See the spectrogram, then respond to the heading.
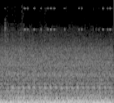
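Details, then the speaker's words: Off throttle, a low, steady helicopter-like throbbing hum comes from the front end under the road rumble and goes away on throttle; the owner lists several possible causes, including loose lug nuts. "Gazdan ayağımı çekince yine aynı şekilde. Helikopter sesi gibi. Aynen helikopter sesi gibi. Ses geliyor."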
